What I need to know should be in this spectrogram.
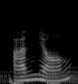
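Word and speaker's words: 안녕: this is the word for hello hi it's pronounced anong which is this is the kind of casual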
